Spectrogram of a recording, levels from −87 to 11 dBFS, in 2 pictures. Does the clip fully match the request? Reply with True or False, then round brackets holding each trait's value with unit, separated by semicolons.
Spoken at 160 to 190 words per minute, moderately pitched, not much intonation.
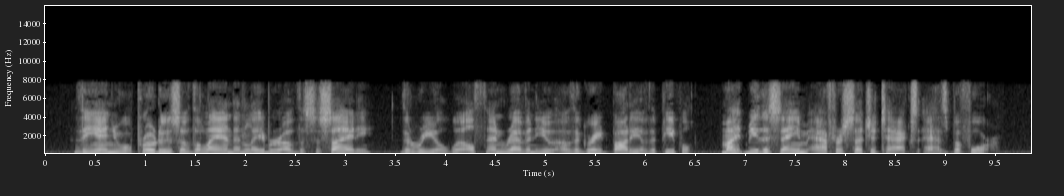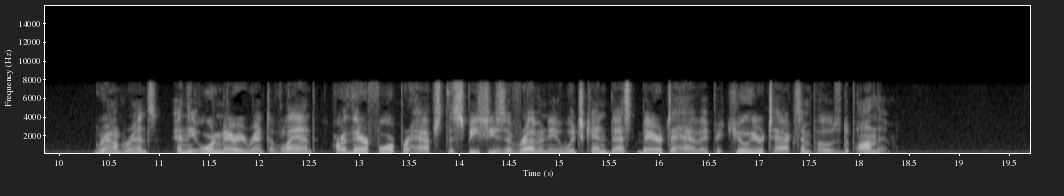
False (185 wpm; 120 Hz; 2.3 semitones)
